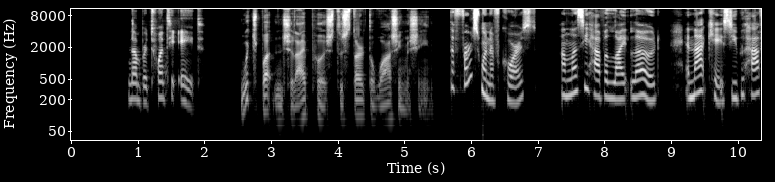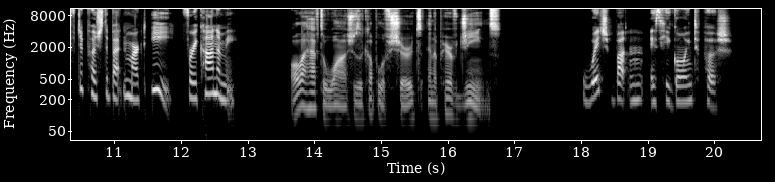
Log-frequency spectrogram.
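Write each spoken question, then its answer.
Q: Which button is he going to push?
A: The button marked E for economy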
